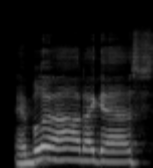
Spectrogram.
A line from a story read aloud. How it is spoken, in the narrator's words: shouted Cap'n Bill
